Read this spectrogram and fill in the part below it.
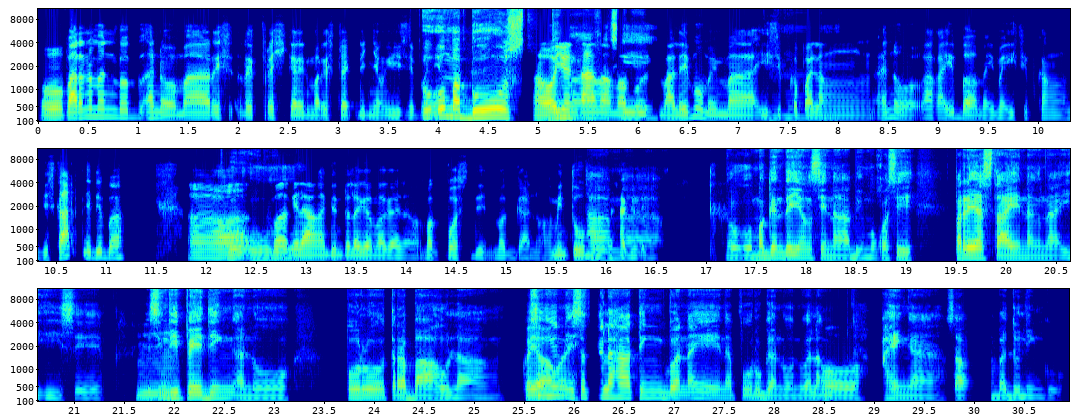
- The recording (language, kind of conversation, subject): Filipino, unstructured, Ano ang mga pangarap mo sa buhay na gusto mong makamit?
- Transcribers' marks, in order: other background noise; tongue click; tapping; distorted speech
